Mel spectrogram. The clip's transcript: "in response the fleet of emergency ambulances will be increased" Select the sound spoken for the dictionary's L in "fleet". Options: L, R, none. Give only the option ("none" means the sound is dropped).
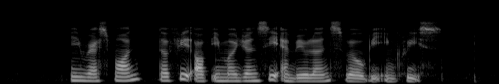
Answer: none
